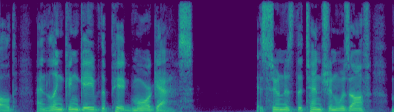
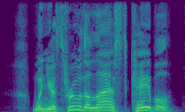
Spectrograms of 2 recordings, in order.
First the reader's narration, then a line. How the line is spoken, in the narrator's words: Juan shouted into the radio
